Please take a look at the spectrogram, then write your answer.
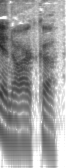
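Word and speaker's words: Anarcha: The title of your book is Say Anarka.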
